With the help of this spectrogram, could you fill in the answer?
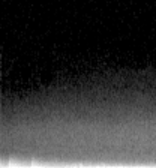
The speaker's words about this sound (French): Un orage se prépare, c'est étrange, se dit Jules.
